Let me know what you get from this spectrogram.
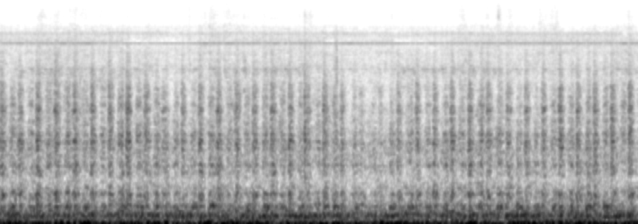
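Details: Newborn puppy feeding on its stray mother's milk: dense, fast, wet rhythmic sucking pulses, low and continuous, with faint quick ticks above.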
